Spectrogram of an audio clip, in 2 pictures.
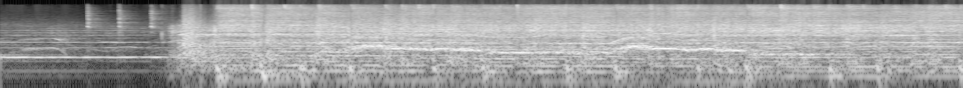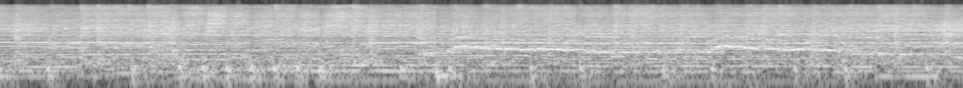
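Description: Rock band playing live with electric guitars and a drum kit, loud. A few quick sharp clicks come first, then the full band comes in about two seconds in, with a sung melody over it.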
